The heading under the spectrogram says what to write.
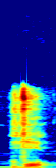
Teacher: La lettre Dha est un Dhal emphatique.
